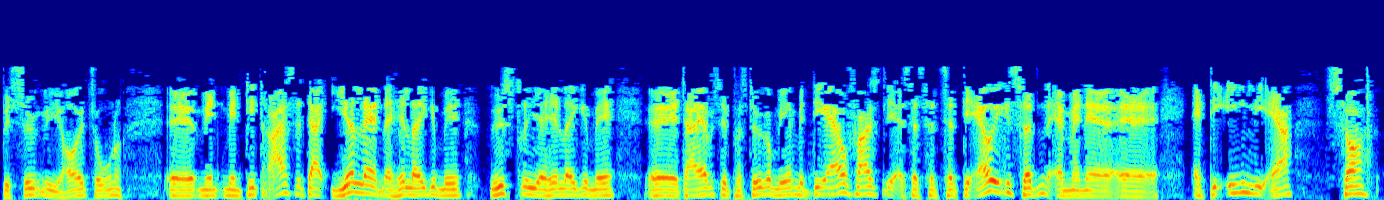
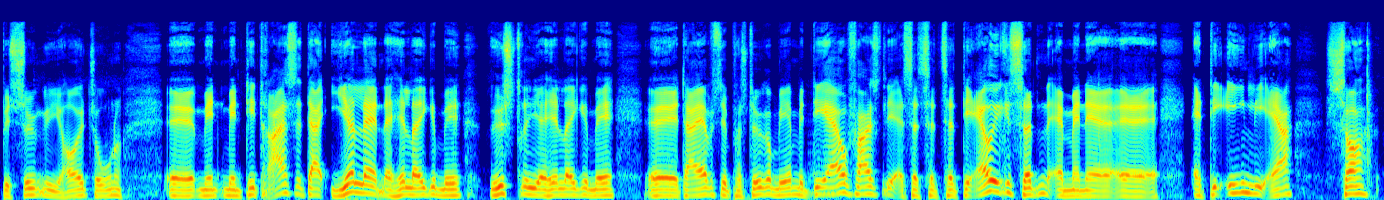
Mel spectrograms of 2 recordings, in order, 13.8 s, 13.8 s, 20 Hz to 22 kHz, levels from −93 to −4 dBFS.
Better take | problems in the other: second | garbled, watery; badly; nothing above 5.5 kHz

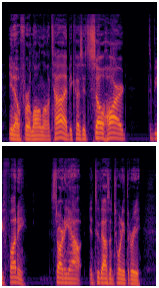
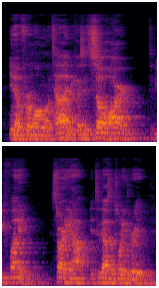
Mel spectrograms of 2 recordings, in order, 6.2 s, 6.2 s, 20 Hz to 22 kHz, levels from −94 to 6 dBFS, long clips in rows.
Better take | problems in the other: first | off-mic speech; far // room echo; noticeable; dies away in 0.8 s

